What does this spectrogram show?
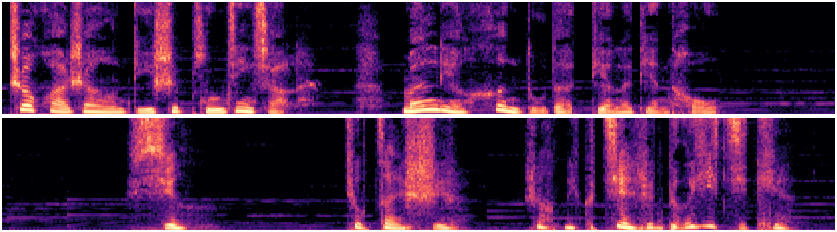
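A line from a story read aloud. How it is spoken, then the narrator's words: Lowered sinister voice. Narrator (Chinese): 周嬷嬷压低了声音，阴险的道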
